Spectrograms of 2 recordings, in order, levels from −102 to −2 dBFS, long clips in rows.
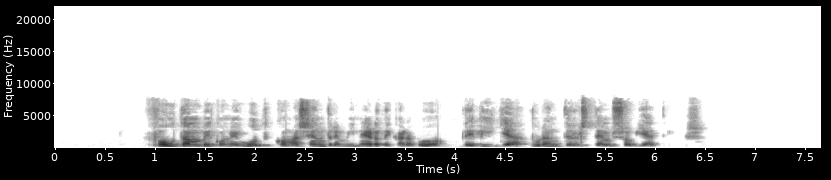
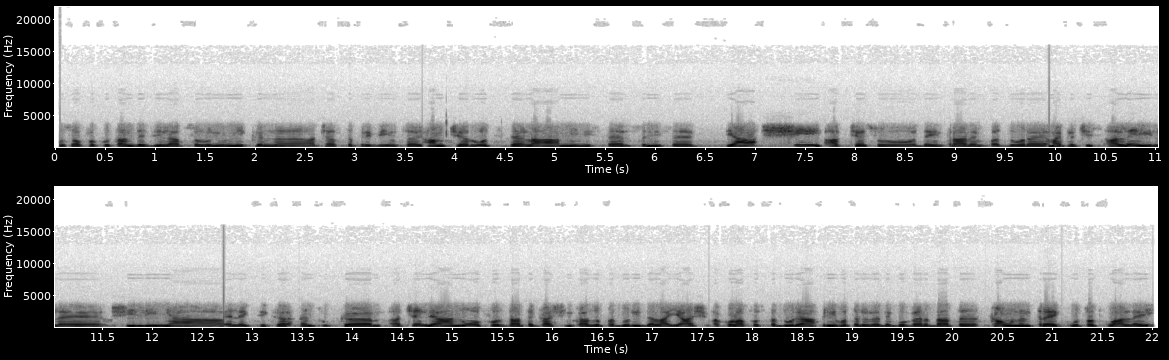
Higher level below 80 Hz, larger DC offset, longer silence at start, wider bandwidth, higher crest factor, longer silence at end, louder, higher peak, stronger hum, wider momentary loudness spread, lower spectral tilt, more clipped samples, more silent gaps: second, -76 dBFS vs -62 dBFS; neither; first, 0.95 s vs 0.05 s; first, 8 kHz vs 4.1 kHz; first, 22 dB vs 14 dB; first, 1.25 s vs 0.05 s; second, -35 LUFS vs -14 LUFS; second, -14 dBFS vs 0 dBFS; neither; first, 11 LU vs 7 LU; second, -1.5 dB/octave vs -8 dB/octave; neither; neither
